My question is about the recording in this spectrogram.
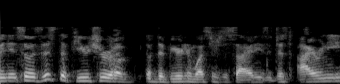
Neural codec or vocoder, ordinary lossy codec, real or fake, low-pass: vocoder, 44.1 kHz, 128 mel bands, Pupu-Vocoder; MP3, 24 kbps; fake; 7.2 kHz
